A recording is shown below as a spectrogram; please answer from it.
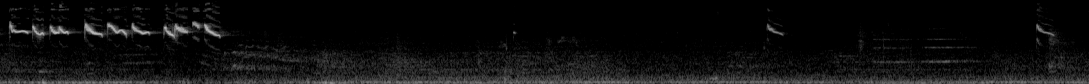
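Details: Khuyen bird giving a brief two-second burst of rapid, high, down-slurred whistles. Faint background noise and a couple of distant single notes follow.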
